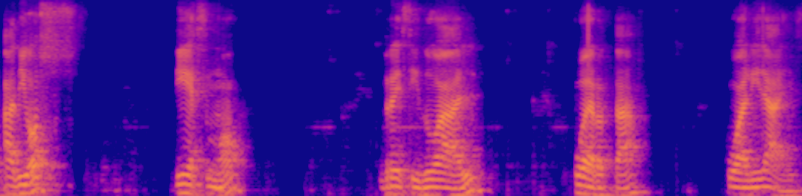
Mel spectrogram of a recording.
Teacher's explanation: En el caso de la creciente es cuando se presenta la secuencia vocálica, empieza con una vocal cerrada átona y termina con una vocal abierta tónica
